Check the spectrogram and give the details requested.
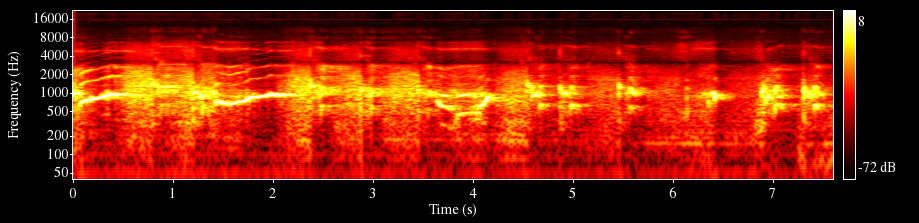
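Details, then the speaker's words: Infant with whooping cough (pertussis): high-pitched, drawn-out crowing sounds between short, sharp coughing bursts in spasms. "Suffering from whooping cough, her mother has been up all night for the past 2 nights."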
